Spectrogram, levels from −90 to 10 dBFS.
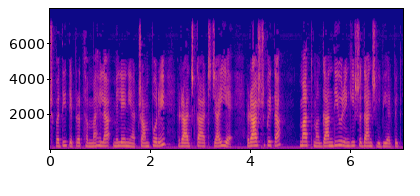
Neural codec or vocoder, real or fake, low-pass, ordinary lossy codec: none; real; 7.2 kHz; none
